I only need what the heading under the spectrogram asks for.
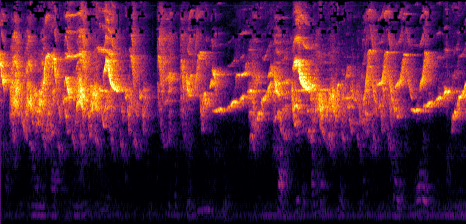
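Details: An oriental magpie-robin kept as a singing bird pours out a long, lively song: jumbled whistles, chirps and sliding notes repeated in quick phrases, with a brief dip before resuming.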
